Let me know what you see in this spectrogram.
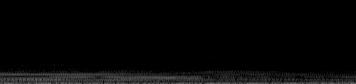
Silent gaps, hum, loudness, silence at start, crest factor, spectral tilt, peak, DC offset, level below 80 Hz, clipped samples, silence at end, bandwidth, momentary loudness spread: none; none; -53 LUFS; 0 s; 12 dB; -6 dB/octave; -36 dBFS; under 0.1%; -54 dBFS; under 0.1%; 0 s; 16 kHz; 7 LU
